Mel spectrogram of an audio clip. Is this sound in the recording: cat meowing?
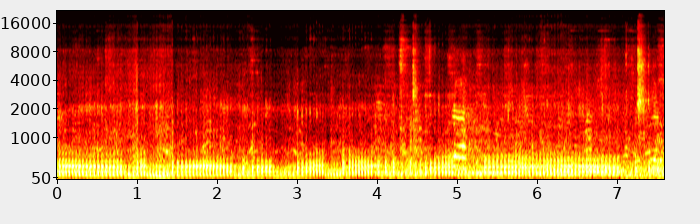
no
